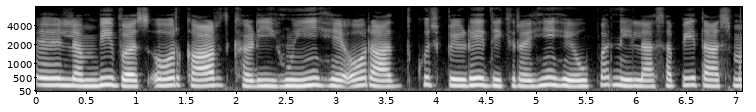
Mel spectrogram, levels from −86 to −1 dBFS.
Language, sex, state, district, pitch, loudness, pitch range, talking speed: Hindi, female, Odisha, Khordha, 225 Hz, -13 LUFS, 210-240 Hz, 160 wpm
